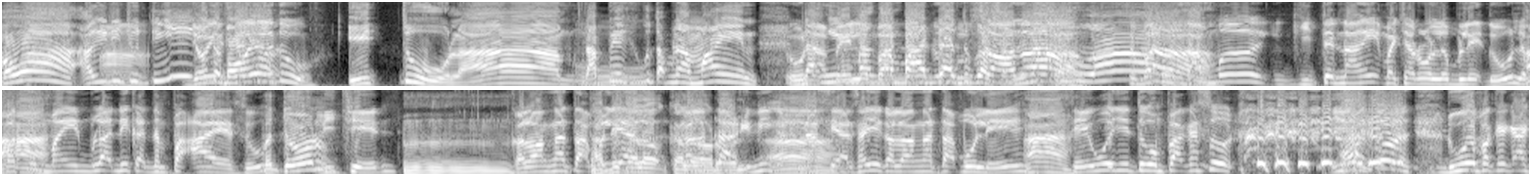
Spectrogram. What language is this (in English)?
Malay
